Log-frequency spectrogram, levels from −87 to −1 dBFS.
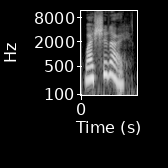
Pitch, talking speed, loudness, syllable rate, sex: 245 Hz, 220 wpm, -17 LUFS, 4.9 syllables/s, female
